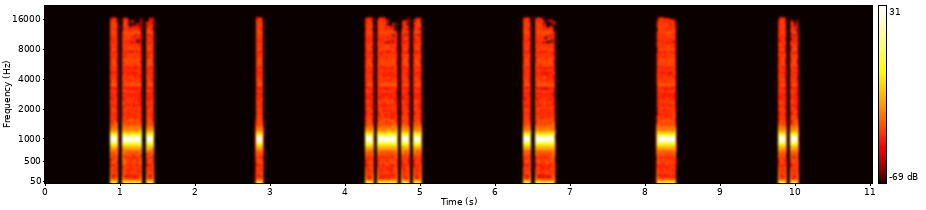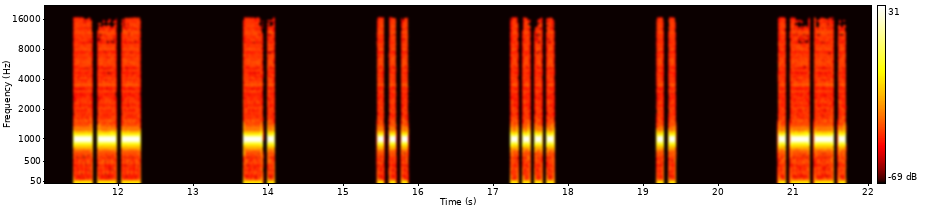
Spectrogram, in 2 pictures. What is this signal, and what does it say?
Morse code, heard as a keyed tone, about 15 wpm, spaced as for 5 wpm, 1000 Hz. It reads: RELATIONSHIP
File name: qotdfiles / 5wpm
